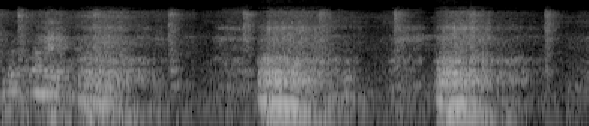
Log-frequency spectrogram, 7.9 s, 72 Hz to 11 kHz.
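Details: Loud, rough snores at about 25 a minute, with a snort at the start of each breath, from a police officer asleep on duty at a rural police post around 11 pm; ordinary snoring.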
